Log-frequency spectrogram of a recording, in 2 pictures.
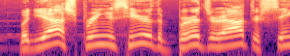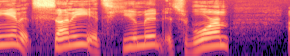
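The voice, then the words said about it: Slightly raspy voice. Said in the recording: “apologize for my voice. It's a little bit raspy.”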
